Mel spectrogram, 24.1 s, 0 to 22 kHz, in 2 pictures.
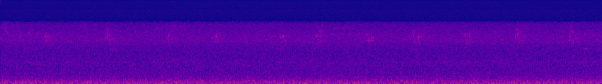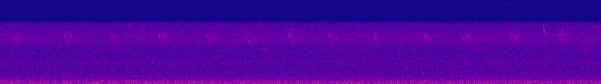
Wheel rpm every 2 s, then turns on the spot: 0, 0, 0, 0, 0, 0, 0, 0, 0, 0, 0, 0.
none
